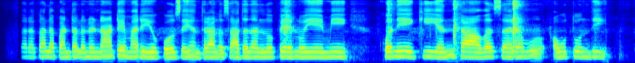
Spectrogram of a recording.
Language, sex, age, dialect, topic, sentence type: Telugu, female, 31-35, Southern, agriculture, question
